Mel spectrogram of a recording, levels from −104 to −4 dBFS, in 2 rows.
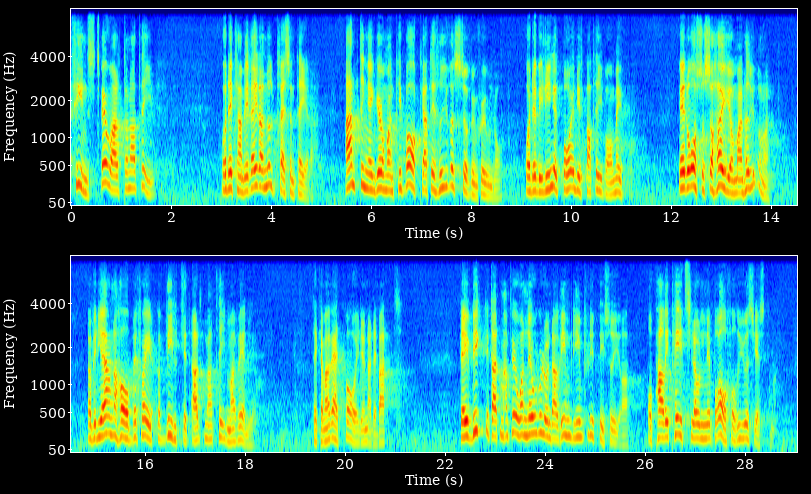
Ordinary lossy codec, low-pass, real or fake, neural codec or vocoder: none; 7.2 kHz; fake; codec, 16 kHz, 0.8 kbps, ZipCodec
